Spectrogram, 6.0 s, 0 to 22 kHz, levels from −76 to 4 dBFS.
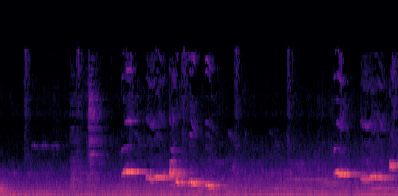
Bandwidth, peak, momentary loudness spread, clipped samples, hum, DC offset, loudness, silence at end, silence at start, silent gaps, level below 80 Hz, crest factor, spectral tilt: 16.5 kHz; -14 dBFS; 16 LU; under 0.1%; none; under 0.1%; -28 LUFS; 0 s; 0 s; none; -52 dBFS; 18 dB; -3 dB/octave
